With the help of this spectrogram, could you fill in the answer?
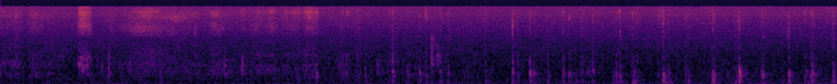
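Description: Fingertips tap and scratch along the canvas upper and laces of a single empty, lightweight red canvas low-top sneaker with a white rubber sidewall, held up in both hands, then move to its brown waffle-pattern rubber sole. Quiet, dry scratching gives way to quicker, dull, low taps that grow a little louder and more distinct toward the end, each dying away almost instantly.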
